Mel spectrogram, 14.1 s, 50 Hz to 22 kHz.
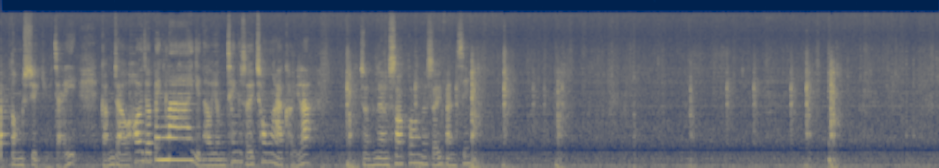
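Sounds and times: low steady hum: 0:00.0 - 0:14.0
paper towels rustling: 0:04.3 - 0:14.0.

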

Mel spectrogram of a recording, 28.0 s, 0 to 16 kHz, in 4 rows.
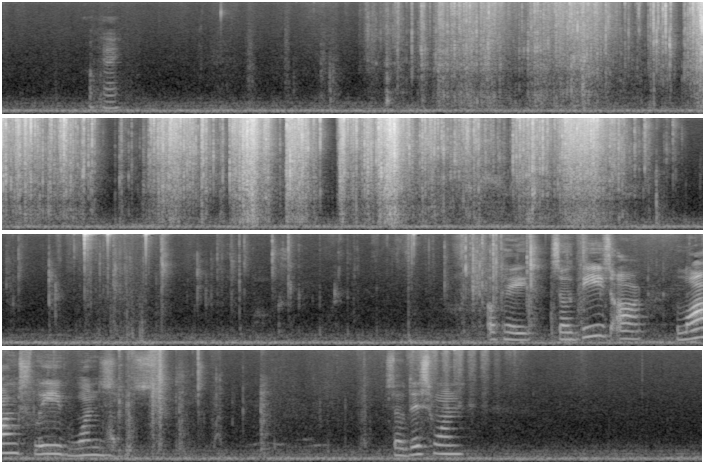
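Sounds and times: packaging crinkling and rustling: 0:03.6 - 0:14.3, 0:14.9 - 0:17.0, 0:18.4 - 0:19.5, 0:22.5 - 0:23.4.

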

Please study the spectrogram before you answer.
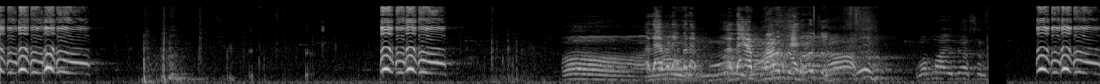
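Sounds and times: rubber chicken toy squawking: 0:00.0 - 0:01.0, 0:03.8 - 0:04.6, 0:10.3 - 0:11.0.

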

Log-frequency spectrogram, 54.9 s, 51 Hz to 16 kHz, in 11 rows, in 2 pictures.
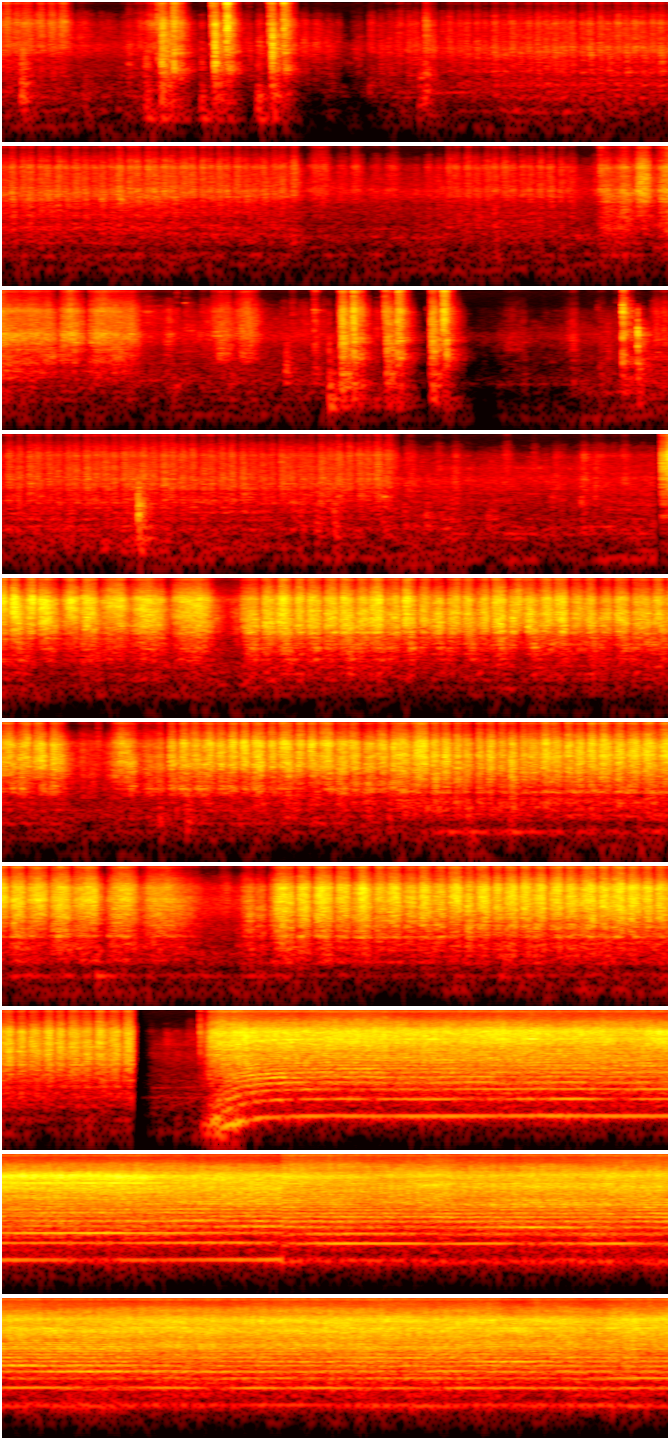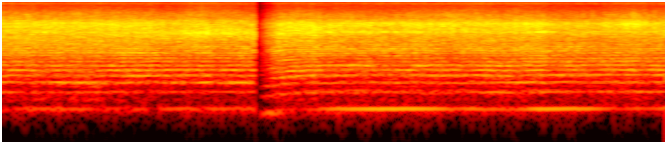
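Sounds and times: wood being sanded: 0:03.3 - 0:11.2, 0:19.9 - 0:54.9
power tool motor running: 0:36.5 - 0:54.9.

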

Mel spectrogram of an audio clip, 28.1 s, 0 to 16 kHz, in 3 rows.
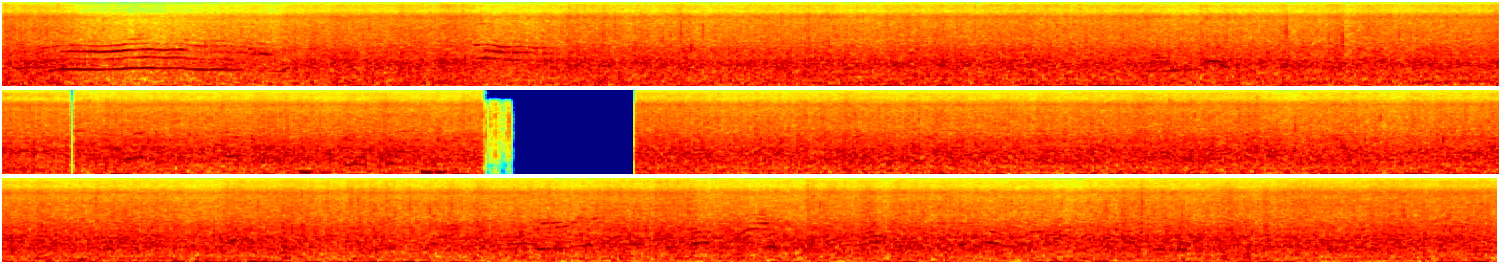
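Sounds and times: fountain water splashing: 0:00.0 - 0:12.5, 0:13.3 - 0:28.0.

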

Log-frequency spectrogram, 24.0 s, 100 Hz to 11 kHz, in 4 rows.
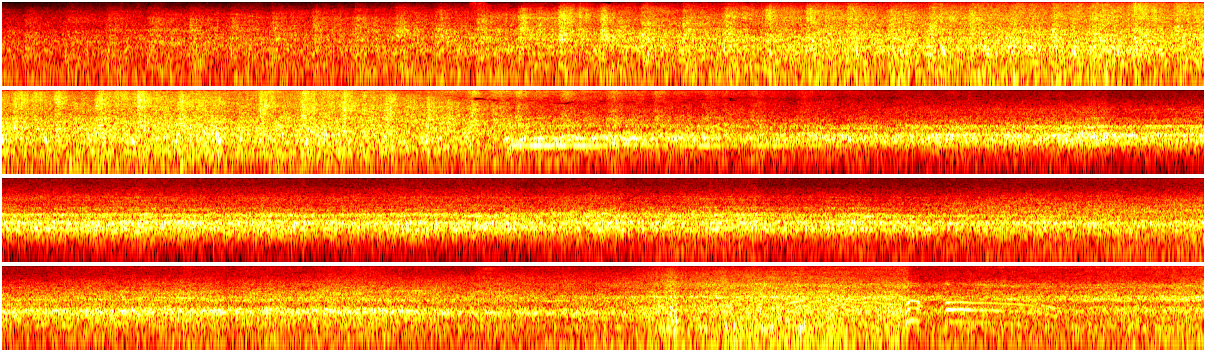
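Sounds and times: wheels clattering on rails: 0:00.0 - 0:11.4
steam train passing at speed: 0:00.0 - 0:24.0
steady tones sounding together: 0:08.5 - 0:12.4.

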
